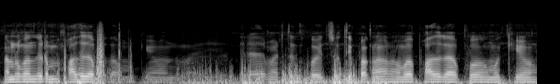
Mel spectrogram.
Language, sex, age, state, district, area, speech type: Tamil, male, 45-60, Tamil Nadu, Sivaganga, rural, spontaneous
